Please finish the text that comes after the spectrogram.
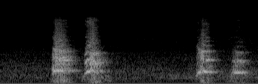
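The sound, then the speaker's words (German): Frau Paschulke's dachshund Fifilein, in a park, barks four times in two quick pairs separated by a short pause; the yaps are sharp, bright and fairly high-pitched, standing out clearly with no talking. “Und tatsächlich sitzt auf einer Bank Frau Paschulke mit dem Dackel.”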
